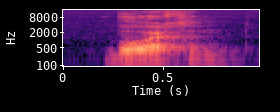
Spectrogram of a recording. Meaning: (verb) 1. to secure, to keep safe 2. to guarantee 3. to ensure the sustainability of a particular policy or procedure 4. to lend (especially of credit) 5. to borrow; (noun) plural of borg
- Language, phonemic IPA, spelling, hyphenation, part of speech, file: Dutch, /ˈbɔrɣə(n)/, borgen, bor‧gen, verb / noun, Nl-borgen.ogg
